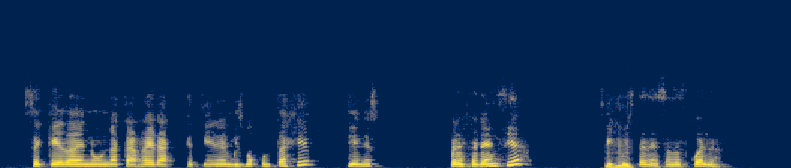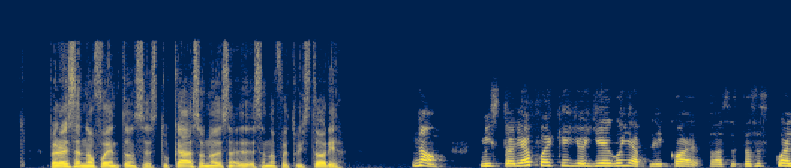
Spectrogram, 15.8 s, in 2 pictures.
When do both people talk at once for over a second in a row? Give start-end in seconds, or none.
none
